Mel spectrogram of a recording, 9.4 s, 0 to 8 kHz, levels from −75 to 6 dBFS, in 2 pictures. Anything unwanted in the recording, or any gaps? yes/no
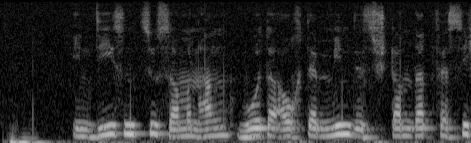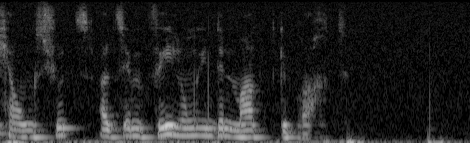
no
